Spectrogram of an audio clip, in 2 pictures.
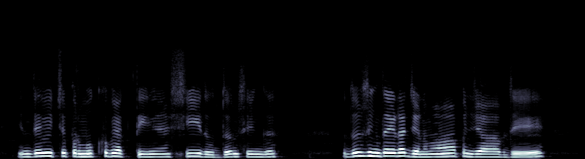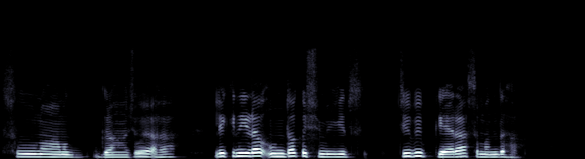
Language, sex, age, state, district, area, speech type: Dogri, female, 45-60, Jammu and Kashmir, Samba, rural, spontaneous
